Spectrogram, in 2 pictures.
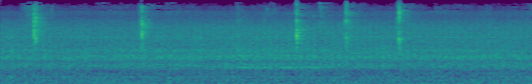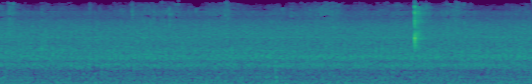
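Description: Eating sounds: about half a dozen short sharp clicks of mouth smacks while chewing food eaten by hand, over a steady low background rumble.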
